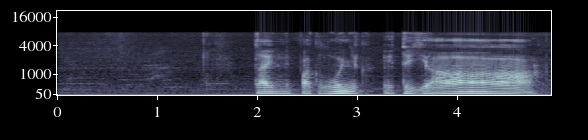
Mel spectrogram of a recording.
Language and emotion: Russian, positive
